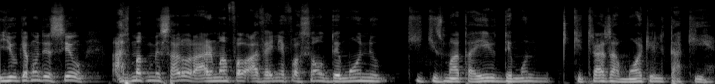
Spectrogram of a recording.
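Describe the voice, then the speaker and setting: Over a very clean recording with a silent background, a somewhat breathy voice moves at a very fast pace with fairly even intonation. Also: man, fairly high pitch for a man. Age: 40s. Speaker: missionary and church deacon. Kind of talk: testimony.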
